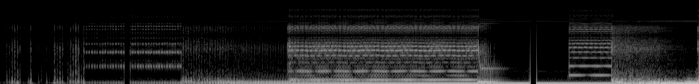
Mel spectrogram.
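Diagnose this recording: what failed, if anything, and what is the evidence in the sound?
The codec stage failed: the audio was encoded in separate pieces, roughly every 4 s, and joined without trimming each run's start-up delay and final-frame padding, leaving a gap at a join of encoded pieces. Continuous sound drops into silence from 1.24 to 1.30 s (about 61 ms) and again from 5.30 to 5.37 s (about 64 ms). Both edges are smeared by the codec, and the sound resumes exactly where it stopped.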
